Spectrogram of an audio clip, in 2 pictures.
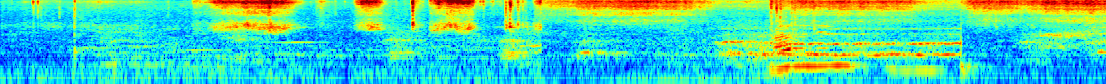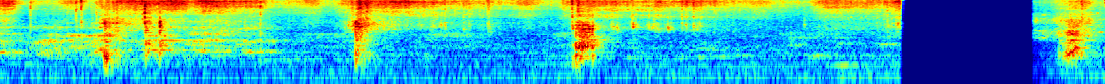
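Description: Hands toss and mix dry, crunchy fried noodles with a crisp rustling and crackling.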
